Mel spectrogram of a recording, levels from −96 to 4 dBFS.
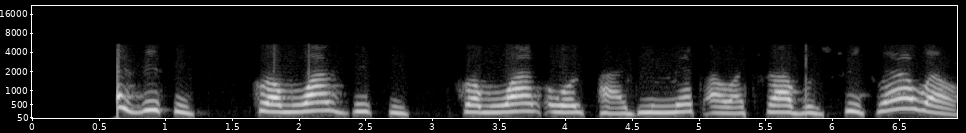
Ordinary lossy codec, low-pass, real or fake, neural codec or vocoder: none; 5.4 kHz; real; none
